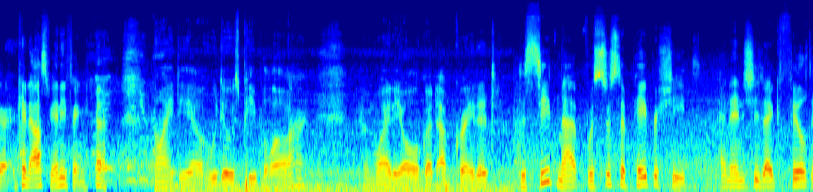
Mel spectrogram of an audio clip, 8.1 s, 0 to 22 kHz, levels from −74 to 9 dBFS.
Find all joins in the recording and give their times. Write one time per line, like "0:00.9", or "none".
0:01.5
0:05.1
